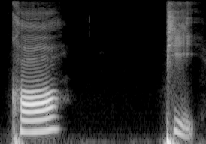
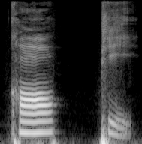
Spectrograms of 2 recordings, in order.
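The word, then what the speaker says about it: 커피: In Korean, there is no F consonant. Therefore, it is written in P. Co P. Co P.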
